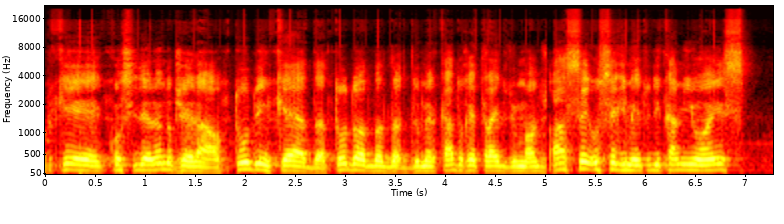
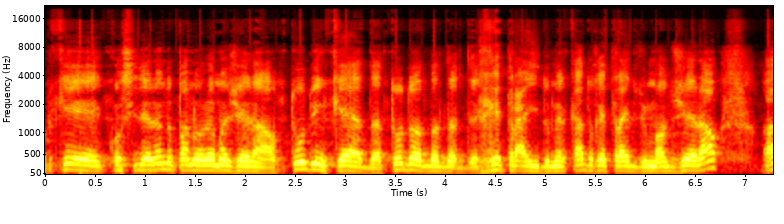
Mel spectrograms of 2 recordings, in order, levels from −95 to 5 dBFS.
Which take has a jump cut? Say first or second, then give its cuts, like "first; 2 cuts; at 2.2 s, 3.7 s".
first; 3 cuts; at 1.3 s, 3.7 s, 5.0 s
